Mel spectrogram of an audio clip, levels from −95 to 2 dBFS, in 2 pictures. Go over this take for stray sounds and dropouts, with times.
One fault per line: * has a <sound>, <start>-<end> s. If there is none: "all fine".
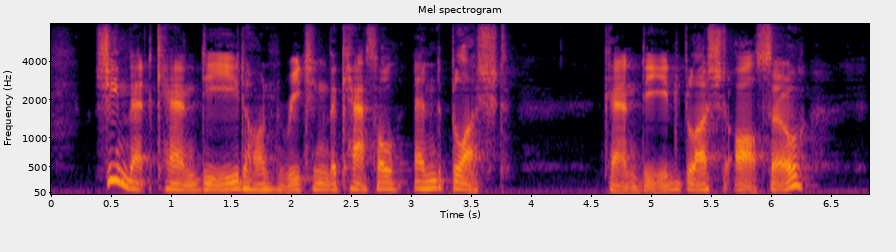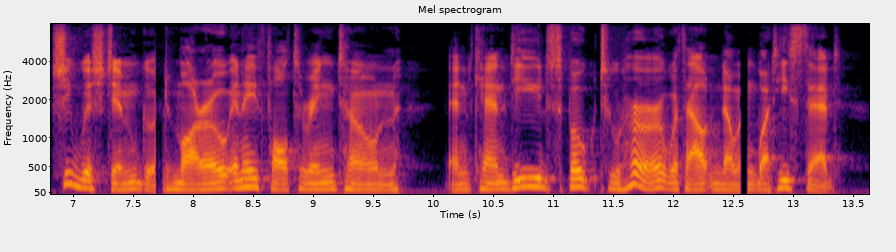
* has a dropout, 7.7-7.8 s
* has a dropout, 12.5-12.6 s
